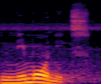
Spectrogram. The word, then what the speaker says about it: mnemonic: As if now, just understand assembly level language or middle level language uses mnemonic codes. M is silent.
